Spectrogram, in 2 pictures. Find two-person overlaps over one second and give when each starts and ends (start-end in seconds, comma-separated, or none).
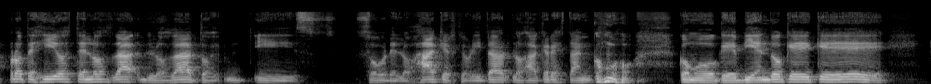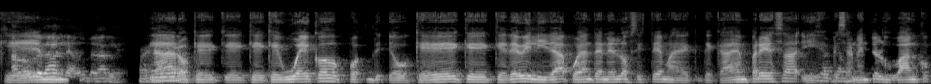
none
